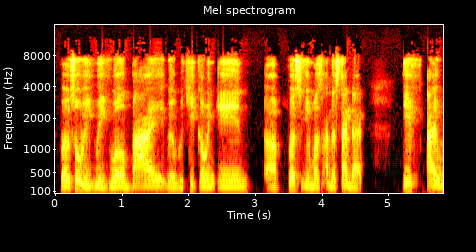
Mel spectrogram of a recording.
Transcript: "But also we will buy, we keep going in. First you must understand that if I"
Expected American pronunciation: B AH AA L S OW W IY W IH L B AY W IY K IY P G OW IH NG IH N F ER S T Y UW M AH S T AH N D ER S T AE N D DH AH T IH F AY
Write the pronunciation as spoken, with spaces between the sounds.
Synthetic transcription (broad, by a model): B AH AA S OW W IY W IH L B AY W IY K IY P G OW IH NG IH N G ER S Y UW M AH S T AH N D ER S T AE N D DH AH T IH F AY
